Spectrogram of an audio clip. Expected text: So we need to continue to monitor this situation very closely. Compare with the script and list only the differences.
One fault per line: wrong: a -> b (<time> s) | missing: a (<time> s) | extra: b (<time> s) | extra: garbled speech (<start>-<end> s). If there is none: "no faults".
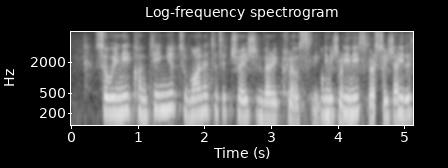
missing: to (0.9 s)
missing: this (2.2 s)
extra: garbled speech (3.7-5.1 s)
